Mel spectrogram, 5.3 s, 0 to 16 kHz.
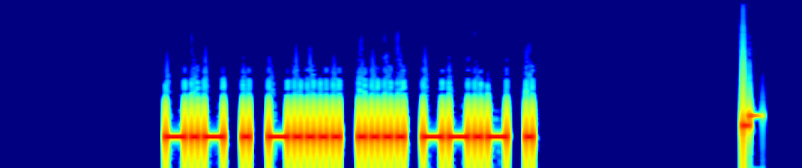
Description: Morse code, heard as a keyed tone, about 28 wpm, 700 Hz. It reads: KE6HQE
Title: USA Call Signs 28wpm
